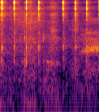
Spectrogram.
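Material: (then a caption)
Plastic. A pen taps the small plastic screw-down clamps on the bezel of a Rescue Yellow G-Shock Mudman watch eight times. Each tap is a short, dry, bright click that dies away almost instantly. The clamps sound like plastic rather than metal, which is judged a good thing.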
